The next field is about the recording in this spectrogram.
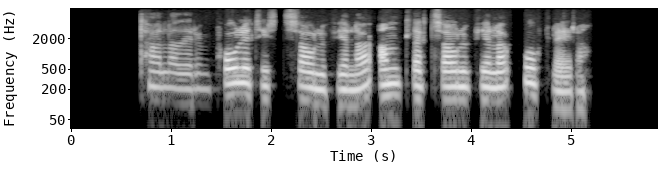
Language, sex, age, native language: Icelandic, female, 20-29, Icelandic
